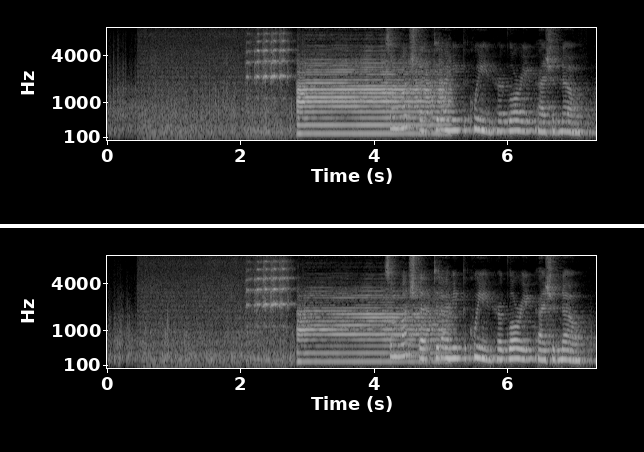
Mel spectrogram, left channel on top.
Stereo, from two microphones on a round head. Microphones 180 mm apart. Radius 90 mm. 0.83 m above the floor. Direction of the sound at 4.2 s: 25° right (ahead or behind).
